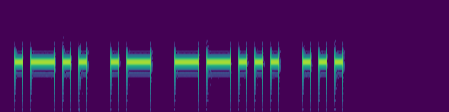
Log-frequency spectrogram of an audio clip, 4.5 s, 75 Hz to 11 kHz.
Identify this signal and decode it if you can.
Morse code, heard as a keyed tone, about 15 wpm, 700 Hz. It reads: LA7S
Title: DXCC-100 Call Signs - 4 Characters - Repeated 3x - 15wpm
